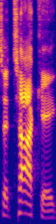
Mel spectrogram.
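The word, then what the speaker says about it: Sitake: for both colan satake or excuse me satake right he wants it pronounced satake Kanani satake uh huge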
